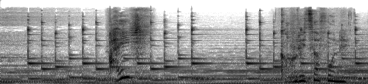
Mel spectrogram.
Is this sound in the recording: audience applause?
no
